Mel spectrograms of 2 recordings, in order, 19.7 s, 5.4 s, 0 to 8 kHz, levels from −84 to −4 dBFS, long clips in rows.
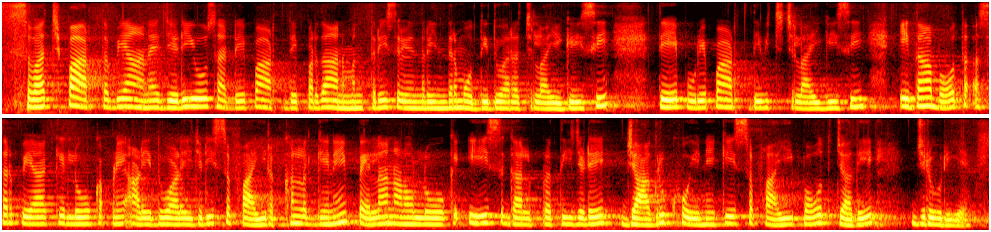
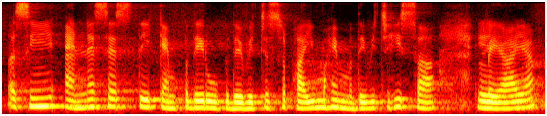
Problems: none marked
